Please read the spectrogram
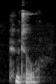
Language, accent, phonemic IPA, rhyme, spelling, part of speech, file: English, Southern England, /ˈpuːtəl/, -uːtəl, pootle, noun / verb, LL-Q1860 (eng)-pootle.wav
- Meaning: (noun) A stroll; a wandering; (verb) To wander or ramble in a leisurely, indirect, or aimless manner, such as by walking or driving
